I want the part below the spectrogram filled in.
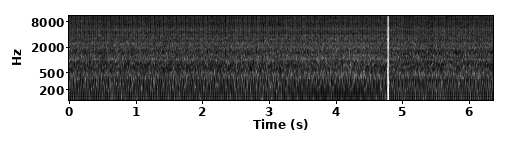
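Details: Briggs & Stratton 19.5 hp opposed twin-cylinder riding-mower (Craftsman) engine on bench test after carb rebuild and stripped main jet repair: loud, even drone at steady speed, no misses or knocks; runs smoothly and healthy.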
